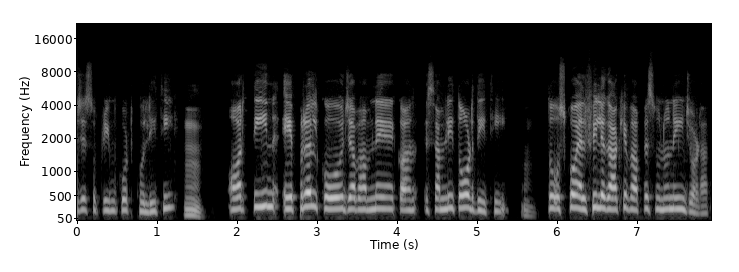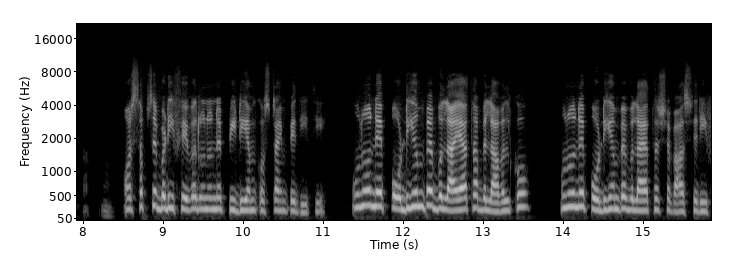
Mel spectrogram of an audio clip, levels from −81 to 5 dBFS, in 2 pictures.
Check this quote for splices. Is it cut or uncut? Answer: uncut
